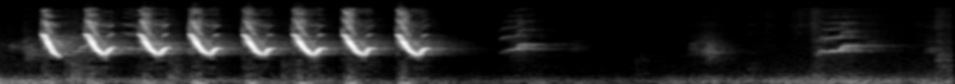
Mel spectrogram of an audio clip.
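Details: Male black-winged starling, full gacor song used to coax young starlings to sing: eight loud downward-swooping whistled notes in a quick even series, about four per second, then brief soft chirps and silence.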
